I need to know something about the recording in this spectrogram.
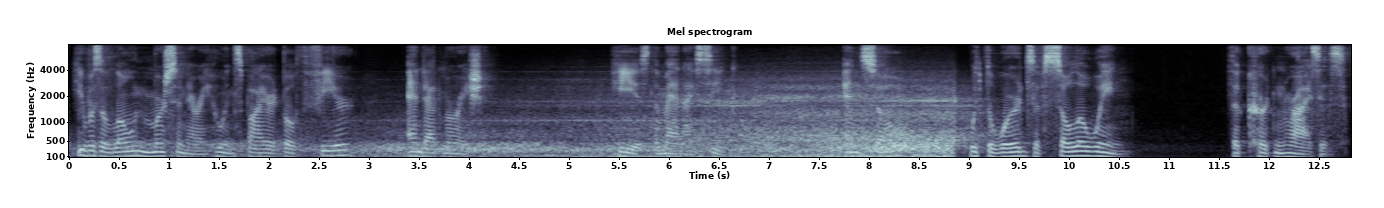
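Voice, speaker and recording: A man playing a serious, inquisitive journalist who narrates a war investigation in a measured documentary style for a video game. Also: lowish voice, very noisy, lightly acted. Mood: serious, intrigued. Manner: measured, deliberate. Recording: loud music under the voice. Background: loud music.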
